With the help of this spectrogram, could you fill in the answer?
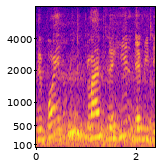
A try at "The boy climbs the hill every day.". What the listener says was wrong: The boy? Ah, the S. Bunyilah S tu. Ah, the boy climbs the hill every day. Ah, jangan takut nak bunyikan S itu ya.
